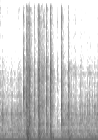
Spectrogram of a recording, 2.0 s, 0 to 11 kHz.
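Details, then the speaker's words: Used cassette deck on tape 1 input of a Marantz PM-30 amplifier, on reverse after it stopped unexpectedly on fast forward: irregular clicks and clattering bursts from the tape mechanism; transport rattling and misbehaving, tape itself possibly at fault. "I hope that's the tape. Reverse. Weird noises. Okay. That's not good."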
